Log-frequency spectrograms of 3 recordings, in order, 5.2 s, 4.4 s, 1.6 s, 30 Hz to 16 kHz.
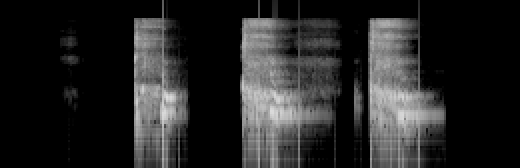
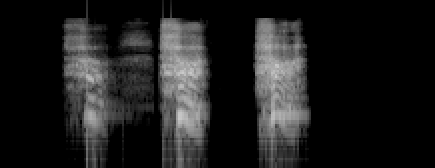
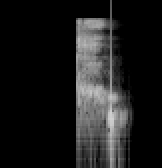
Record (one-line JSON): {"three_cough_length": "5.2 s", "three_cough_amplitude": 29009, "three_cough_signal_mean_std_ratio": 0.44, "exhalation_length": "4.4 s", "exhalation_amplitude": 28508, "exhalation_signal_mean_std_ratio": 0.38, "cough_length": "1.6 s", "cough_amplitude": 32418, "cough_signal_mean_std_ratio": 0.4, "survey_phase": "beta (2021-08-13 to 2022-03-07)", "age": "45-64", "gender": "Female", "wearing_mask": "No", "symptom_cough_any": true, "symptom_new_continuous_cough": true, "symptom_runny_or_blocked_nose": true, "symptom_sore_throat": true, "symptom_abdominal_pain": true, "symptom_fatigue": true, "symptom_fever_high_temperature": true, "symptom_headache": true, "symptom_change_to_sense_of_smell_or_taste": true, "smoker_status": "Never smoked", "respiratory_condition_asthma": false, "respiratory_condition_other": false, "recruitment_source": "Test and Trace", "submission_delay": "2 days", "covid_test_result": "Positive", "covid_test_method": "LFT"}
